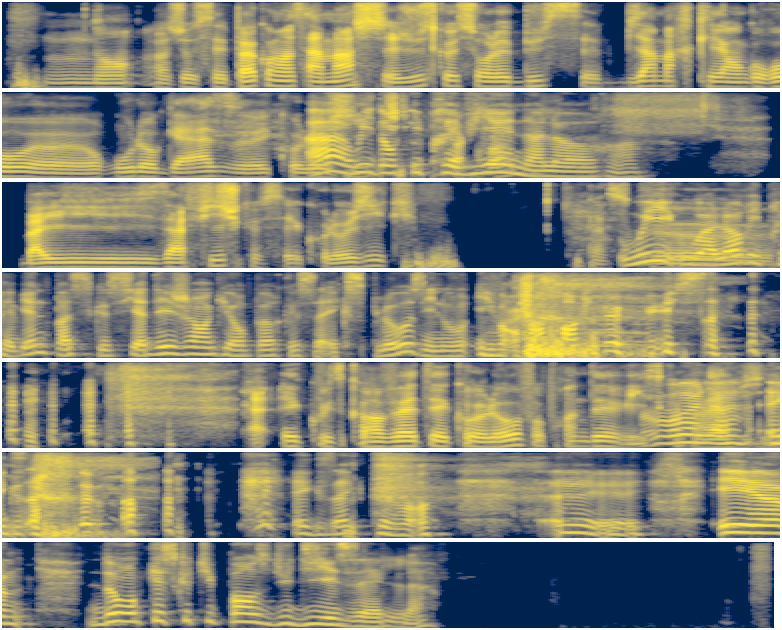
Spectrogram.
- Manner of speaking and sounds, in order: stressed: "bien"; distorted speech; drawn out: "ils"; laugh; laughing while speaking: "ils vont pas prendre le bus"; laugh; laughing while speaking: "exactement"; laugh; other background noise
- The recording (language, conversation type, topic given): French, podcast, Comment expliquer simplement le changement climatique ?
